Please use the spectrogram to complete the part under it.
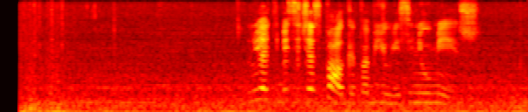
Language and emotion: Russian, angry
